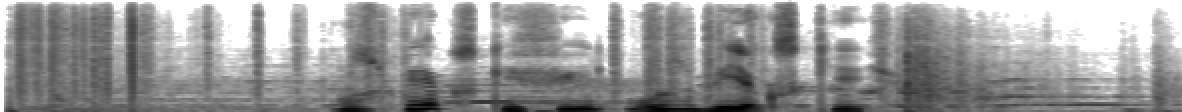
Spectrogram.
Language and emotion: Russian, sad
